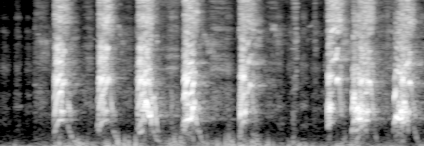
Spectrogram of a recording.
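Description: A Shetland sheepdog barks in sharp, high yapping bursts, about two or three every second.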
